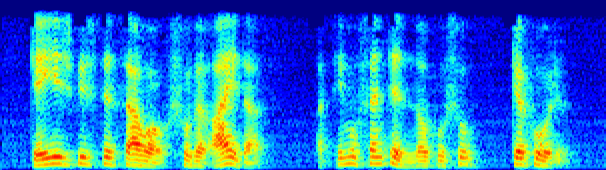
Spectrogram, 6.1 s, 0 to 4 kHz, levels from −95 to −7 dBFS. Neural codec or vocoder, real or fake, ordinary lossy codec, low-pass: codec, 16 kHz, 0.2 kbps, FocalCodec; fake; MP3, 32 kbps; 3.6 kHz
